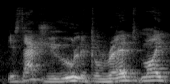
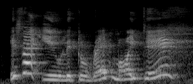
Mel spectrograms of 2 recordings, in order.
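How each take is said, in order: First: It is said in a voice not Granny's. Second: It is said in Granny's voice.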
